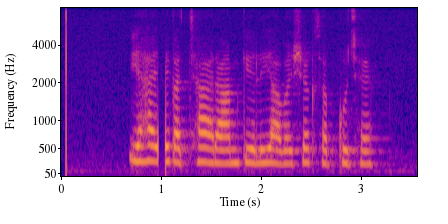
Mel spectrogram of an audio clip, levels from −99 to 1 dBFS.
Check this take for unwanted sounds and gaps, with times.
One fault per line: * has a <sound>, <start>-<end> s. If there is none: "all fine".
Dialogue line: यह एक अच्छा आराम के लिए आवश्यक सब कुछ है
* has a dropout, 1.0-1.0 s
